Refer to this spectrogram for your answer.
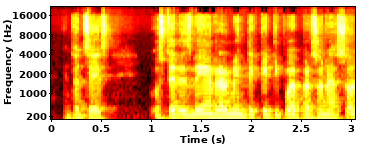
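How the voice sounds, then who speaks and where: A man with a medium pitch talks fairly quickly. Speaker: English teacher. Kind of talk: online class. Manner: fast.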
